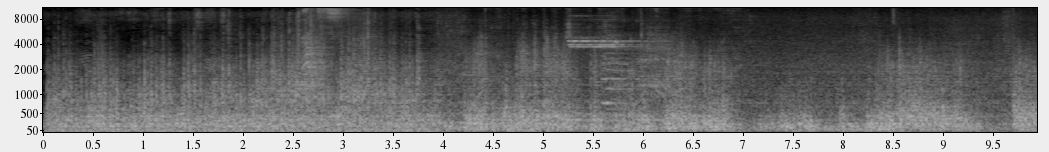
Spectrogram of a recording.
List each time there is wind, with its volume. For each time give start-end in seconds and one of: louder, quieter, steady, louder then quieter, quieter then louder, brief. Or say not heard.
0.0-9.9 steady.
